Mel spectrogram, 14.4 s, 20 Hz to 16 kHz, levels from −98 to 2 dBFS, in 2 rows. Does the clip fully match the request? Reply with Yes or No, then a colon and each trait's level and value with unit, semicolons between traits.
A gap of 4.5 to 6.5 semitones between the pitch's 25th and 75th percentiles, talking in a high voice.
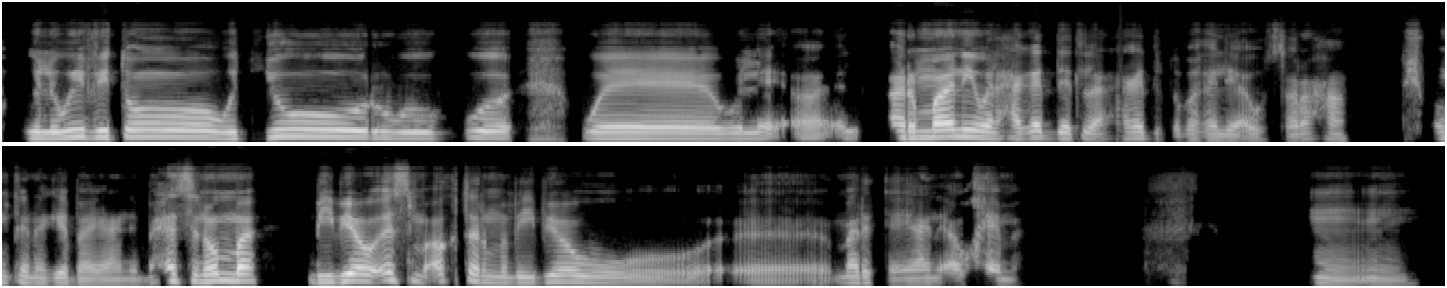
No: average, 5.0 semitones; medium, 150 Hz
